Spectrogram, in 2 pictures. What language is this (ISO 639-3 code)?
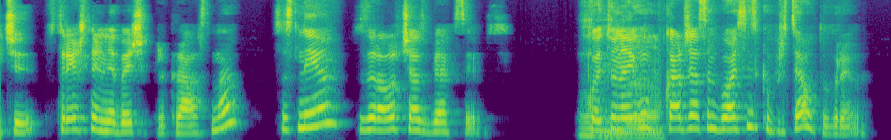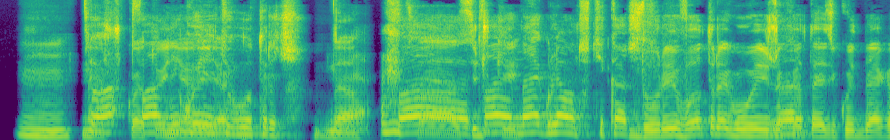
bul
